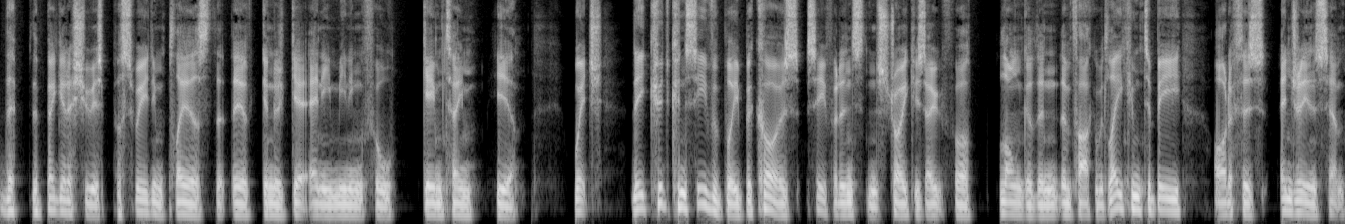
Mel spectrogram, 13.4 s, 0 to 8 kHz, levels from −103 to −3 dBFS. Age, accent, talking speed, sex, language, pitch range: 40-59, British, 200 wpm, male, English, 90-115 Hz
